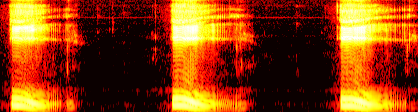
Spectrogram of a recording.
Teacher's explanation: i.e like in nice nice or why like in happy happy the e sound is high and in the front but it's not as high as japanese e it starts lower than japanese e and ends high · The E sound is high and in the front, but it's not as high as Japanese E. It starts lower than Japanese E and ends high. E, E, E. Because it is a tense vowel, it is a little longer, and for most English speakers, the tongue rises while we say it.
